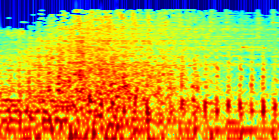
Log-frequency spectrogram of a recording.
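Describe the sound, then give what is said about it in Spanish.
A helicopter with a searchlight makes a loud, steady roar of rotor and engine, a dense, continuous drone with a fast chopping pulse throughout. “El foco del helicóptero ilumina el coche de Cortés.”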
